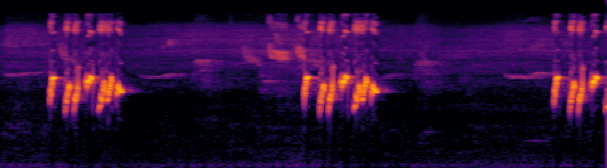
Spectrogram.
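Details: Decoy red-whiskered bulbul song used to lure wild birds, loud rolling phrases of several rising and falling whistled notes, each burst under a second long and repeated roughly every two and a half seconds.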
